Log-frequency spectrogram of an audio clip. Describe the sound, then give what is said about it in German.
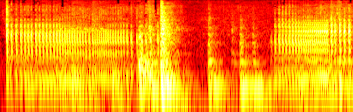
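A swing creaks as the person on it twists back toward the frame holding it, a drawn-out, wavering groan with a brief sharper squeak in the middle, moderately loud, with no talking over it. “Ich drehe mich, also dreh mich in der Schaukel jetzt zurück zu dem Ding, das die Schaukel hält. Und jetzt äh, mache ich mal wieder so, dass es knarzt.”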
